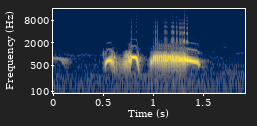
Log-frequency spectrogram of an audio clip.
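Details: Tame lure spotted dove gives one clean, loud cooing phrase to provoke others: two short swelling notes followed by a sustained, slightly falling long coo.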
